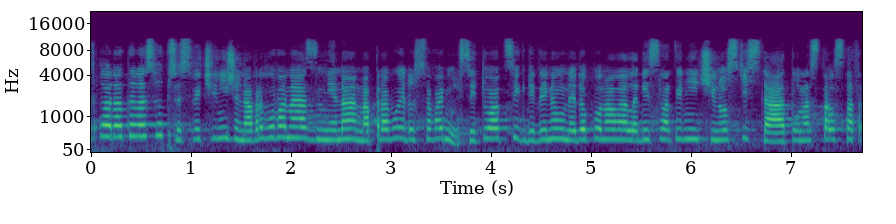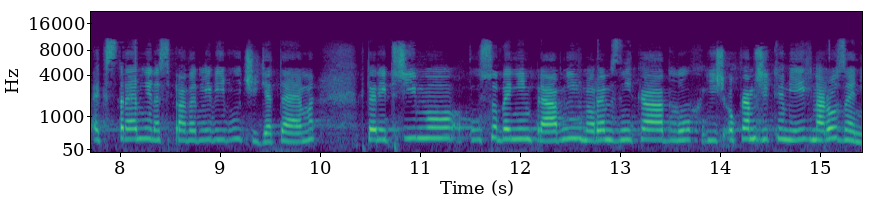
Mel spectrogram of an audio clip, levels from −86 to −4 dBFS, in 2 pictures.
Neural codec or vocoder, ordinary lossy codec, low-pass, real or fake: codec, 32 kHz, 1.9 kbps, SNAC; MP3, 48 kbps; 10.8 kHz; fake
